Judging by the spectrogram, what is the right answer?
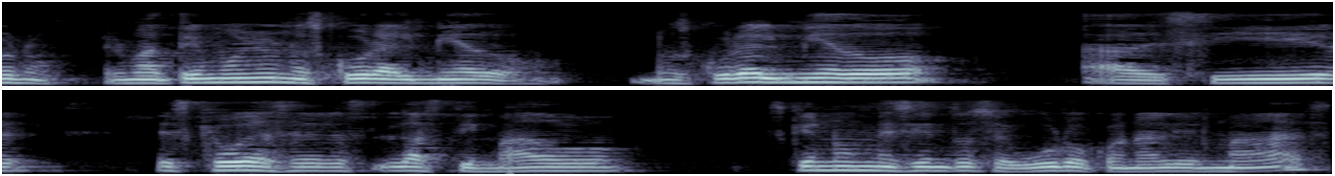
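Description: Here a man speaks at a fairly high pitch. His pace is fairly slow. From Tapachula, Chiapas, southern Mexico. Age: young. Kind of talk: religious talk podcast. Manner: animated.

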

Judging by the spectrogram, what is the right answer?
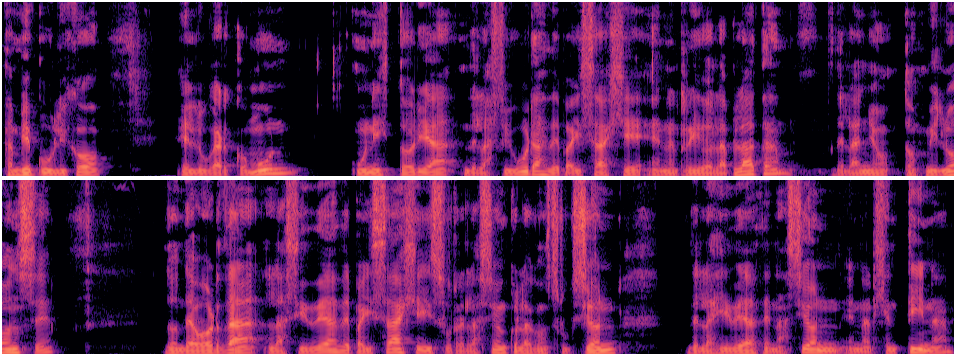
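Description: With a Chilean accent, a man speaks at medium pitch and a moderate pace, his tone dark and mellow and his pitch variation ordinary. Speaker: podcast host, historian and professor. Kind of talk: interview. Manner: halting, frequent fillers.

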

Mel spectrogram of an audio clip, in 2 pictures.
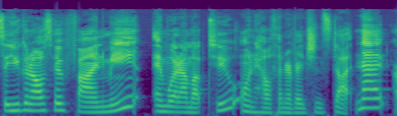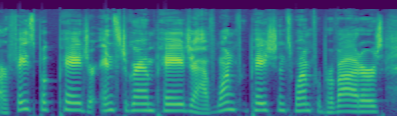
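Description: A woman speaks at a fairly quick pace in an American accent. Her intonation is lively. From West Virginia. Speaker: nurse practitioner, podcast host. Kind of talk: educational podcast monologue. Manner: casual, conversational.

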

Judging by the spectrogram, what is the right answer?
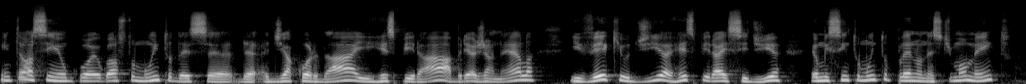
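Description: At a moderate pace, a man speaks with a fairly high pitch and ordinary pitch variation in a dry, close sound with no echo. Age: 40s. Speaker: tattoo artist. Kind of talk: interview. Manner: hesitant, with repeated words.

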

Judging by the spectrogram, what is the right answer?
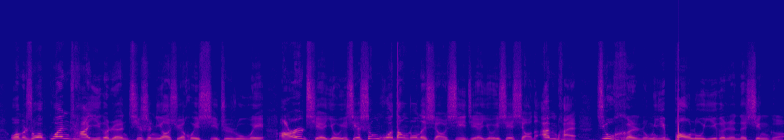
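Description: With hardly any pauses, a man talks at a moderate pace in a high, animated voice whose pitch swings very widely, over noticeable background noise. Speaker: radio talk show host. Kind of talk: entertainment talk show monologue. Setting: radio studio. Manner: laughs often.

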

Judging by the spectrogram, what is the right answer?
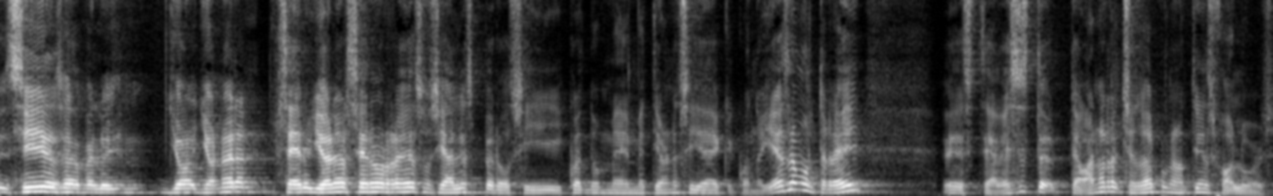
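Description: A man talks at a very fast pace in a fairly high pitch, with ordinary pitch variation. His loudness swings widely. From Piedras Negras, Coahuila, northern Mexico. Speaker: actor. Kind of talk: casual chat.

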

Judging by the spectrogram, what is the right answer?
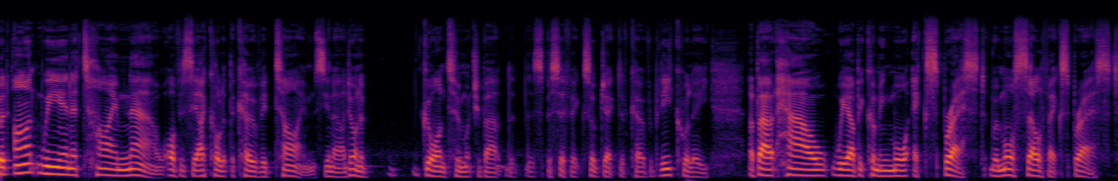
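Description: A man speaks in a normal speaking voice at medium pitch and a moderate pace, with ordinary pitch variation and big swings in loudness. The recording is very clean and dry, close with no echo, over a silent background. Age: 50s. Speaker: podcast host. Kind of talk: interview.

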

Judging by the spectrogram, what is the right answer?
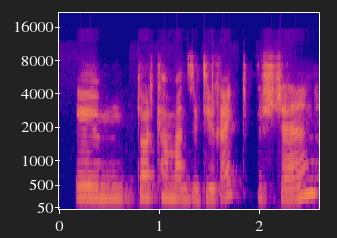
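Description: A woman speaks with a Danish accent at a fairly high pitch. Her pace is very slow and her intonation fairly even. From southern Denmark. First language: Danish (speaking German). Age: 20s. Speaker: law student, islands promotion worker. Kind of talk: interview.

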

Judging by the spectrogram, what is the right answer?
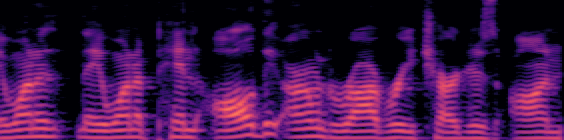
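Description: A plain, everyday voice with a Canadian accent moves at a fairly quick pace with ordinary pitch variation. The recording is very clean, with a silent background. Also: man. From Canada. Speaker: podcast host. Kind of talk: casual chat, storytelling.

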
